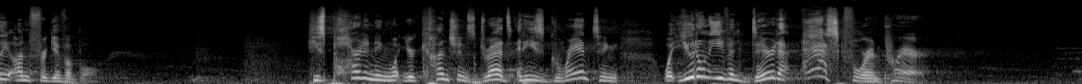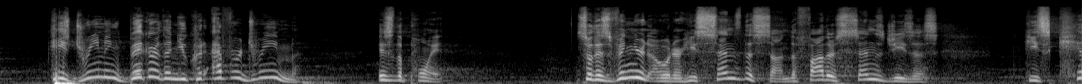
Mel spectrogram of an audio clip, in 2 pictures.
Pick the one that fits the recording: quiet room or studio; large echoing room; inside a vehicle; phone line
large echoing room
